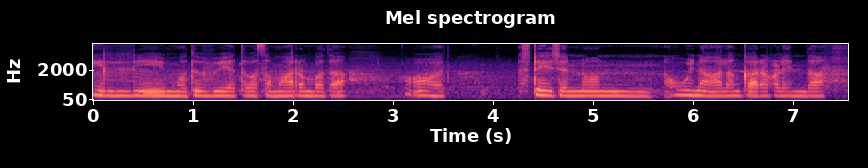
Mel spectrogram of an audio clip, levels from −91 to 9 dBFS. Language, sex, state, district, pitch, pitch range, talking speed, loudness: Kannada, female, Karnataka, Shimoga, 185 Hz, 185-190 Hz, 65 wpm, -22 LUFS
